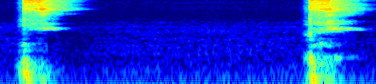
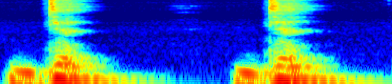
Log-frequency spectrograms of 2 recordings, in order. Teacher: So now we've determined voiceless, t, t, and voiced, d.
